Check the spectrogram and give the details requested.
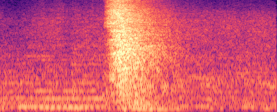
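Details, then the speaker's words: A single sharp, hissing sneeze from a live karting-race commentator, caught through the microphone over quiet room noise, followed by "bless you"; sneeze. "You know when I did that hand gesture, that was, you Phil, I'm going to sneeze. But you can still hear the sneeze through my microphone."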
